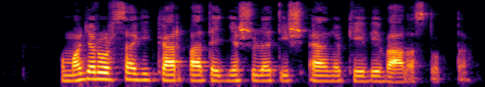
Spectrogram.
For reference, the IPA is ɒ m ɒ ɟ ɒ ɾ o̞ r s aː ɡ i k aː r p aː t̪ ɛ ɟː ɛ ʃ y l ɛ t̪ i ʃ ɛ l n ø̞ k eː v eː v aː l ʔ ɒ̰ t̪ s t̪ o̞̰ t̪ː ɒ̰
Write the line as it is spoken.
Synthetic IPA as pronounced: ɒ m ɒ ɟ ɒ ɾ o̞ r s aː ɡ i k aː r p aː t̪ ɛ ɟː ɛ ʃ y l ɛ t̪ i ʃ ɛ l n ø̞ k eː v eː v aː l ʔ ɒ̰ s t̪ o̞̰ t̪ː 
